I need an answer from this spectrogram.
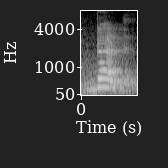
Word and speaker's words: दर्द: इसका प्रोनाउंसिएशन यहाँ आ रहा है, दर्द। लेकिन दर्द जब हम बोल रहे हैं तो ये र का जो उच्चारण है ये आधा है।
